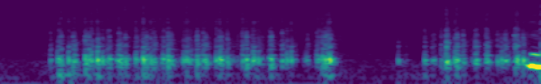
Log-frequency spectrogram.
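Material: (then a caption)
Cardboard. Long nails of both hands tap and scratch rapidly along the lower front of a large, flat, printed cardboard craft-kit box lying on a table, hollow with its contents inside. The quick, dry patter has a soft hollow body, stops briefly partway through, then resumes and grows louder at the end.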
